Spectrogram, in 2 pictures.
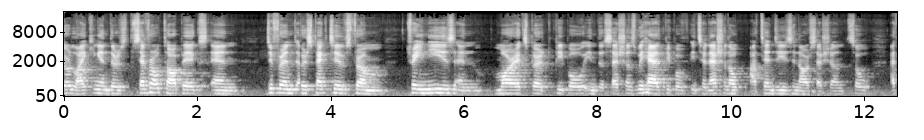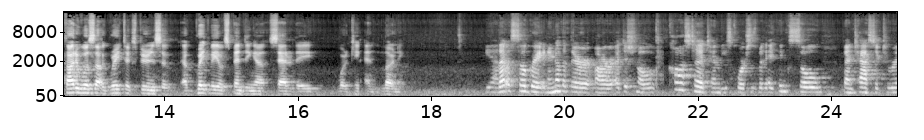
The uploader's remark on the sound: coming to you live from the American Thoracic Society 2023 Annual Meeting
